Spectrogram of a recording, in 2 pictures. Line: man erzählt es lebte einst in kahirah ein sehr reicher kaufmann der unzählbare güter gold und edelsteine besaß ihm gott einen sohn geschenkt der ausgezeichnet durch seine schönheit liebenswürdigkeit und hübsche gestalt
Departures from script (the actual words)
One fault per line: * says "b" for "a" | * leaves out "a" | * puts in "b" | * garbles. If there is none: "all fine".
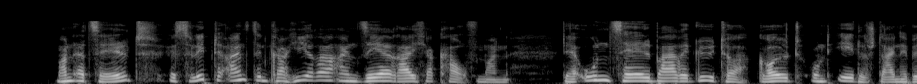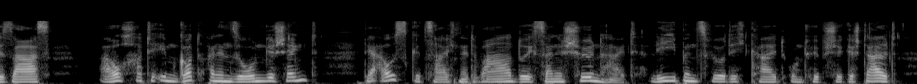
* puts in "auch hatte"
* puts in "war"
